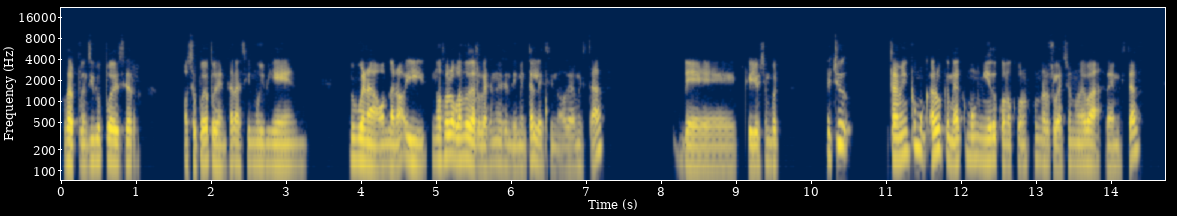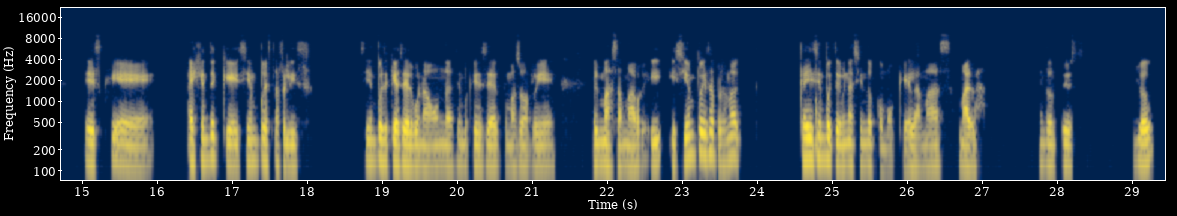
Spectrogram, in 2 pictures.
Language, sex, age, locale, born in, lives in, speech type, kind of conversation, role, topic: Spanish, male, 25-29, es-MX, Mexico, Mexico, conversation, unstructured, none, ¿Qué es lo que más te da miedo al comenzar una nueva relación?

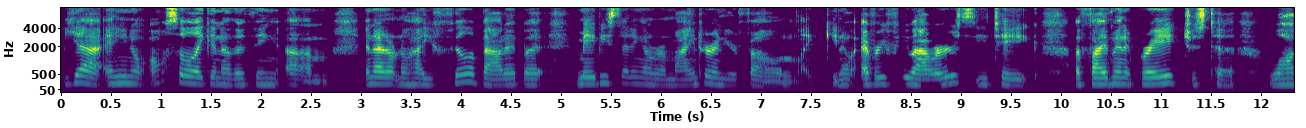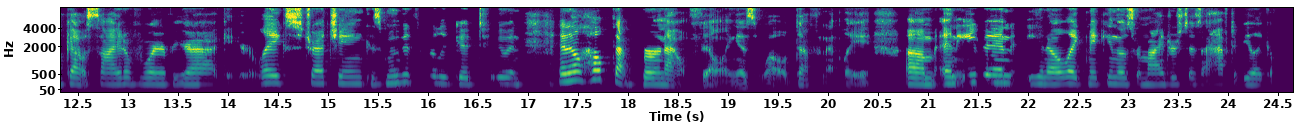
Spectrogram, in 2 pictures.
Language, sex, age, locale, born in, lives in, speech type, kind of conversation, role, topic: English, female, 30-34, en-US, United States, United States, conversation, advice, advisor, How can I balance work and personal life without burning out?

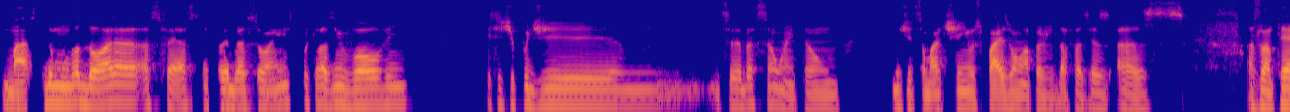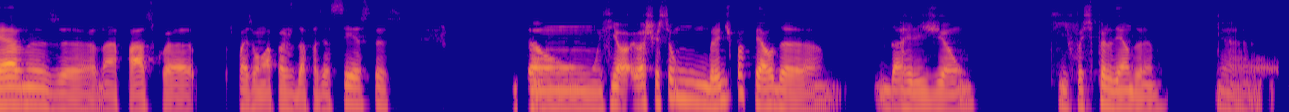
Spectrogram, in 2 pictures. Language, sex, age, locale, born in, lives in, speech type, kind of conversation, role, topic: Portuguese, male, 40-44, pt-BR, Brazil, Germany, conversation, unstructured, none, Qual é a tradição cultural que mais te faz feliz?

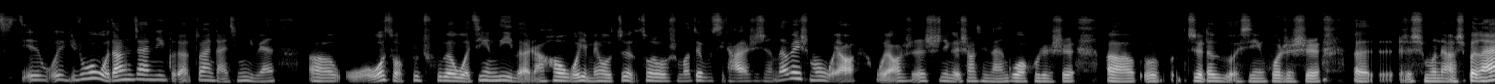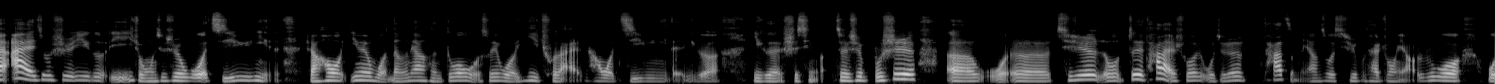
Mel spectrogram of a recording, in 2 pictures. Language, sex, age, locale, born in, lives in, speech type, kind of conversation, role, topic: Chinese, female, 20-24, zh-CN, China, United States, conversation, advice, advisor, 被出轨或背叛后，你感到的痛苦具体是什么样的？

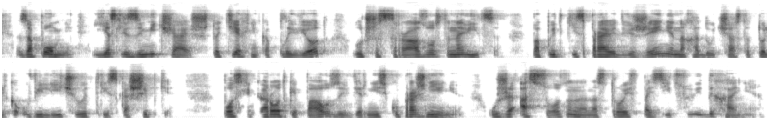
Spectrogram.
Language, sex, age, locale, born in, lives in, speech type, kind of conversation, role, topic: Russian, male, 20-24, ru-RU, Russia, Germany, read, expert-assistant, expert, Какие способы помогают лучше и быстрее освоить технику упражнений в силовом тренинге?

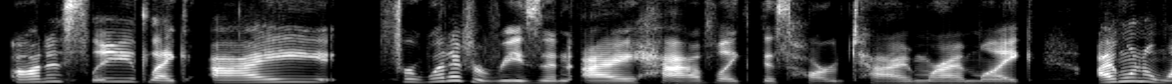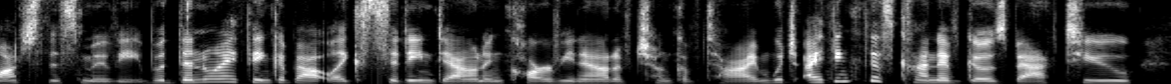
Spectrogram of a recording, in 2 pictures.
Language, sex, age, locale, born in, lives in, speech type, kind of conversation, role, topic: English, female, 30-34, en-US, United States, United States, conversation, unstructured, none, Which comfort movie or TV series do you return to, and why does it feel like home?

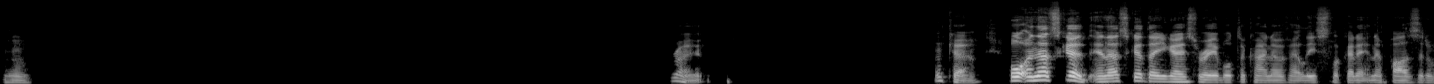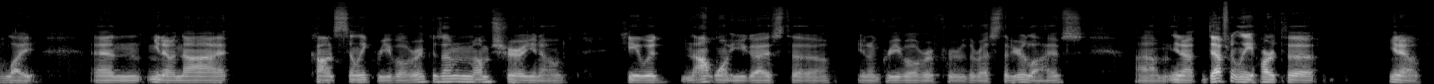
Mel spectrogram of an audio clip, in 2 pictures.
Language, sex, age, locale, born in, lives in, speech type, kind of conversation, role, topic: English, male, 20-24, en-US, United States, United States, conversation, advice, advisor, How can I cope with losing someone close?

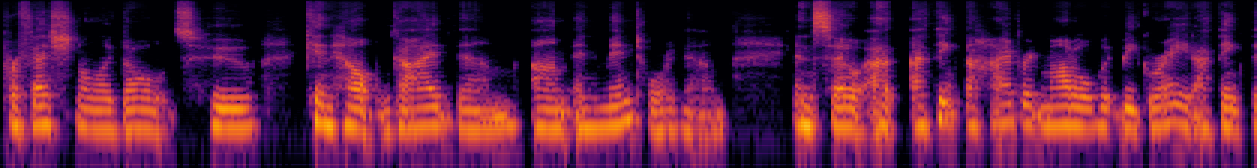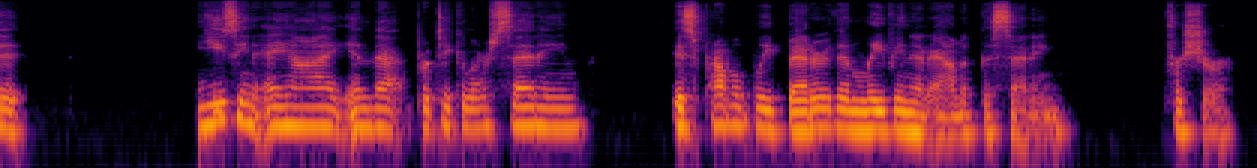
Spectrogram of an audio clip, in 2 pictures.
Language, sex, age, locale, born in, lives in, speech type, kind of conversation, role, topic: English, female, 55-59, en-US, United States, United States, conversation, unstructured, none, How has technology shaped your learning in the past and how is it shaping it now?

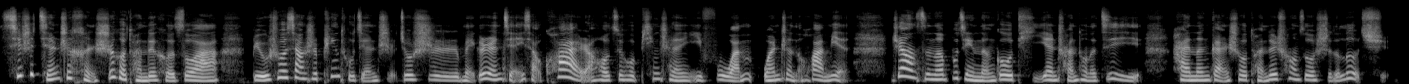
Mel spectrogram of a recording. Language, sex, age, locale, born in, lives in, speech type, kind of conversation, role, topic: Chinese, female, 20-24, zh-CN, China, United States, read, expert-assistant, expert, 想更好地体验和学习中国的民间艺术，比如剪纸或者糖画，有哪些简单又有趣的方法可以试试？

